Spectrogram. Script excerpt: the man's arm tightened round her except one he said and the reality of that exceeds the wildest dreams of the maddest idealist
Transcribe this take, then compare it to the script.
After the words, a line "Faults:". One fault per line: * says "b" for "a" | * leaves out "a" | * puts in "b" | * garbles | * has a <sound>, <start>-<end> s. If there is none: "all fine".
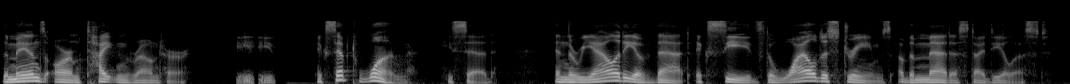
the man's arm tightened round her except one he said and the reality of that exceeds the wildest dreams of the maddest idealist
Faults:
* has a laugh, 2.4-2.8 s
